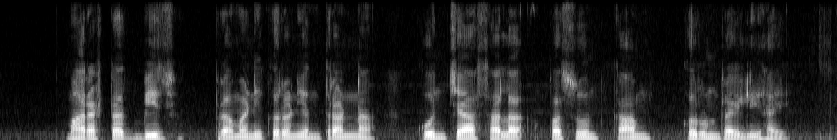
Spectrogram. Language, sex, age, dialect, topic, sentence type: Marathi, male, 18-24, Varhadi, agriculture, question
